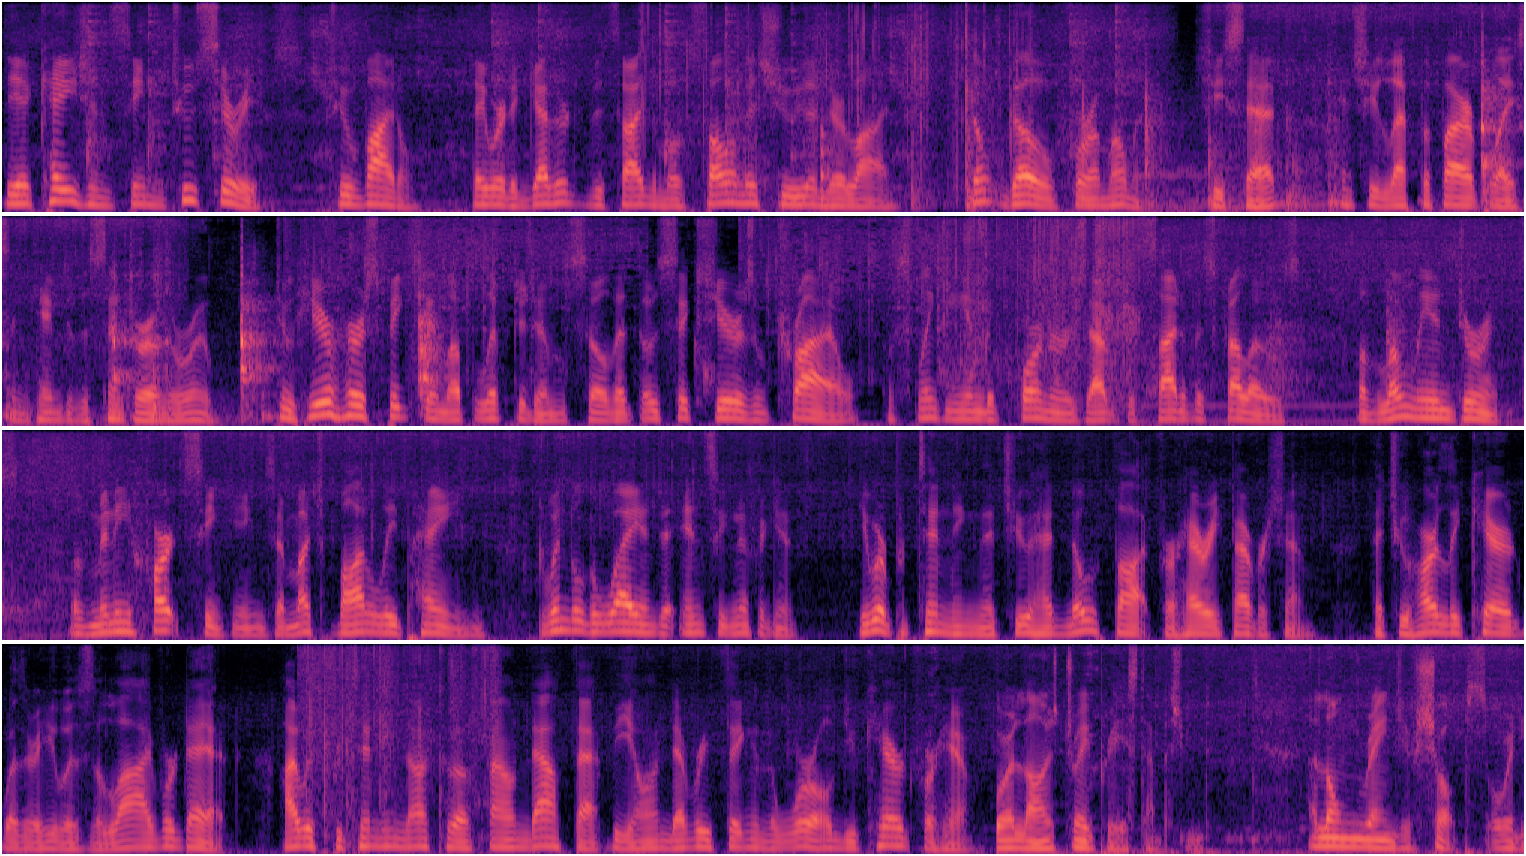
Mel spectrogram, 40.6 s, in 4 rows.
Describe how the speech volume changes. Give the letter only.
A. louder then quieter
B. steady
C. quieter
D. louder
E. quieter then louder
B.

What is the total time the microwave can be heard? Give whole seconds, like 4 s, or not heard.
not heard.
